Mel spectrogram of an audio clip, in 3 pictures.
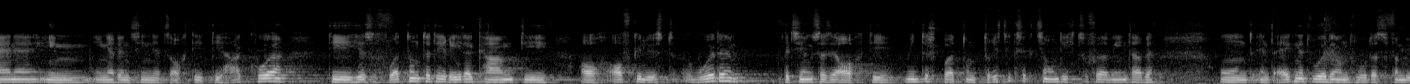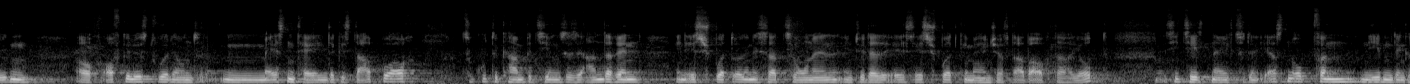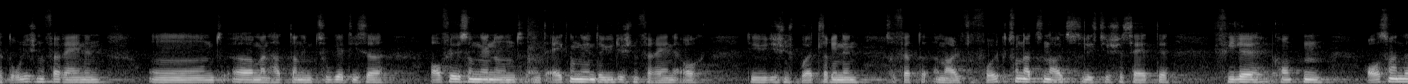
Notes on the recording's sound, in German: Der Vortragsmitschnitt musste von mir für die Wiedergabe gekürzt werden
